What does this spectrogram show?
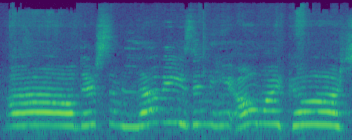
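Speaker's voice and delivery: high, loud, drawn-out coo of delight; delighted surprise. Real, not acted. Unboxer finding loveys in her box, thrilled. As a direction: gush in a high voice, stretching the words.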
